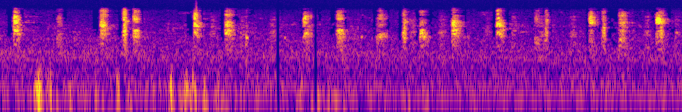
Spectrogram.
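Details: Great blue heron chicks being fed at their nest, recorded by a Chesapeake live camera: a busy stream of hard, dry clicking notes, uneven in spacing, with occasional low knocks.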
